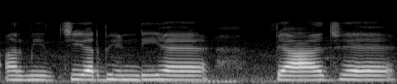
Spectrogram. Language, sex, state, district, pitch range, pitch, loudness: Hindi, female, Chhattisgarh, Raipur, 205-215 Hz, 210 Hz, -15 LUFS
